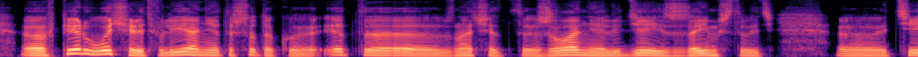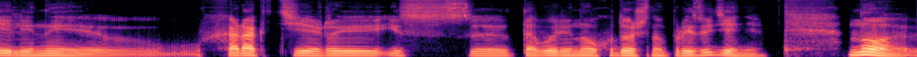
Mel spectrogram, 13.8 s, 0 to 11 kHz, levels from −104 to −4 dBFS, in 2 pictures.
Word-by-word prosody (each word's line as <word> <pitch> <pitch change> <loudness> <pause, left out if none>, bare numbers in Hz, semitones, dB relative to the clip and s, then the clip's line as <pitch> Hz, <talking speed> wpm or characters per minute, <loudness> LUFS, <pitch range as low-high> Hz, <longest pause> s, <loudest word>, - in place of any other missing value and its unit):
А, 130 0 +4
в - - -15
первую 215 -3 +5
очередь, 180 -10 +3
влияние- 145 +1 +2
это 125 - -7
что 150 - -5
такое? 110 -2 -4
Это, 130 -7 0
значит, 120 -3 -4
желание 125 +4 +1
людей 120 +2 0
заимствовать, 115 -1 -3 0.5
э, 110 -2 -3
те 135 -3 +1
или 120 -1 0
иные, 115 -3 -2
у - - -13
характеры 125 -1 +1
из, 120 -3 -9
э, 115 -1 -3
того 120 +2 +1
или 120 -1 0
иного 120 -1 0
художественного 120 -1 -1
произведения. 120 -3 -1 0.6
Но 140 -9 +7
120 Hz, 120 wpm, -25 LUFS, 110-130 Hz, 0.6 s, Но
